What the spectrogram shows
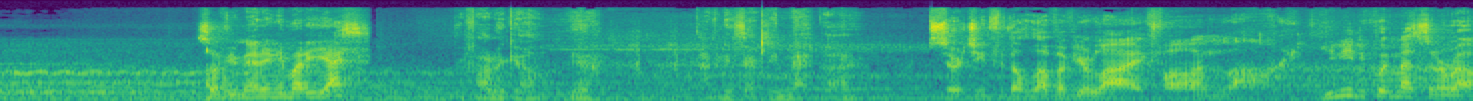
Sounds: speech

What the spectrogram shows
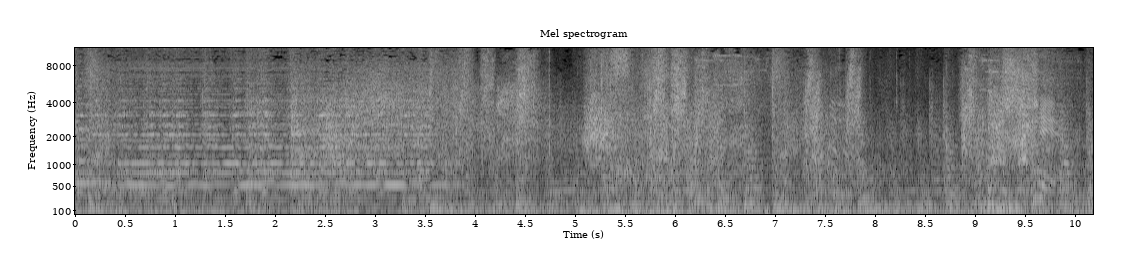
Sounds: speech
music

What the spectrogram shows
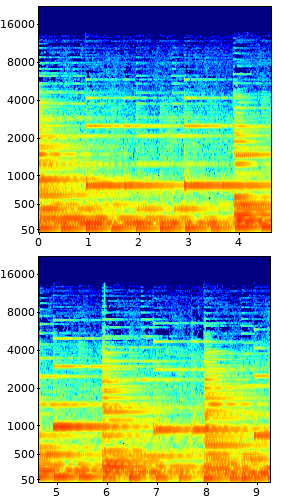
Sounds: music

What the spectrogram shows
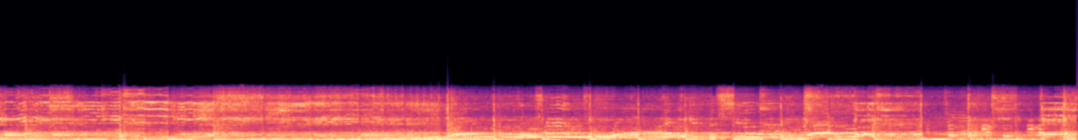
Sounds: orchestra
drum kit
musical instrument
drum
music

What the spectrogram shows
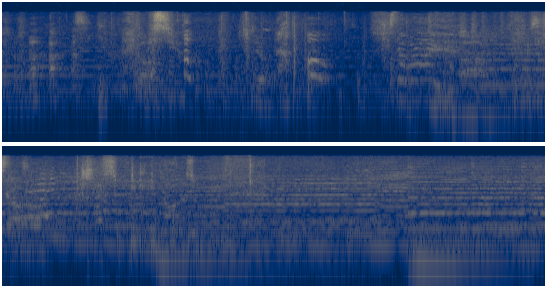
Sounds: theme music
music
speech

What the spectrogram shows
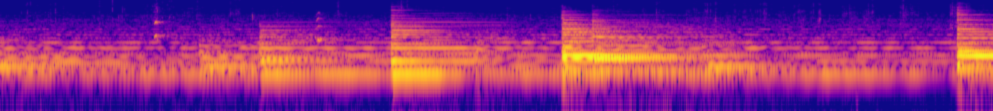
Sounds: animal
bow-wow
dog
pets
speech
whimper (dog)

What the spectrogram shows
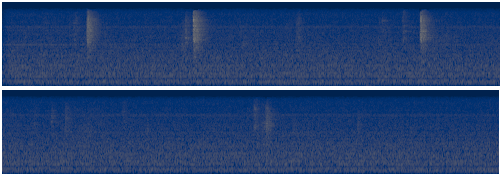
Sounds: silence

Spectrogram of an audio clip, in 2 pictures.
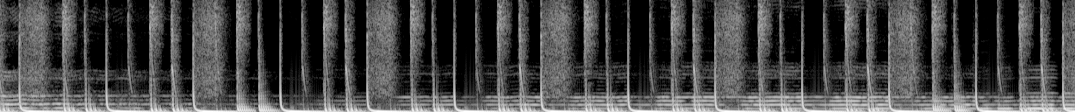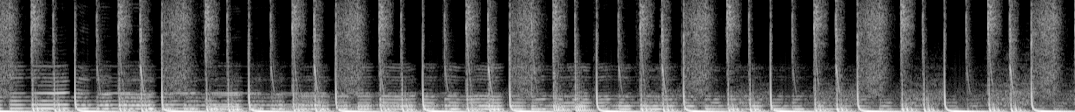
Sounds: techno
electronic music
music

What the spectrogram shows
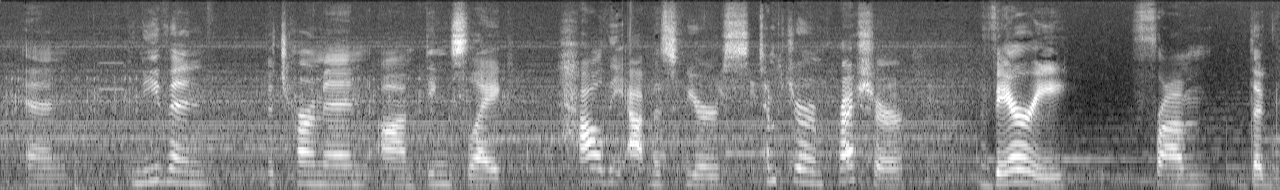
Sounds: speech
music
inside a small room

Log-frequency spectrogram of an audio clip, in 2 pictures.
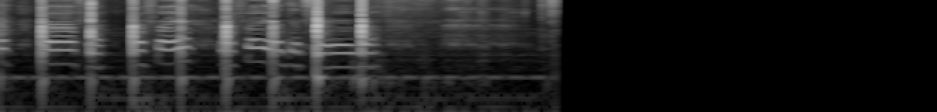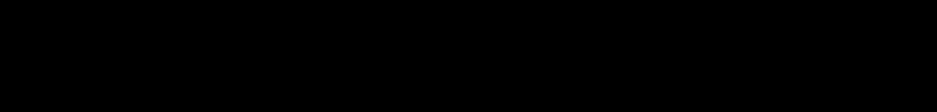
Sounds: music

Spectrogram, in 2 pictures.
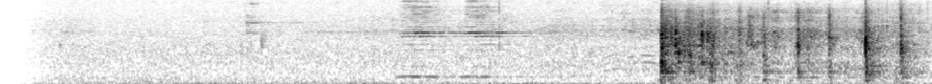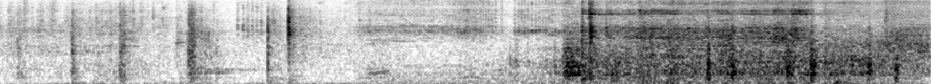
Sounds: skateboarding
skateboard

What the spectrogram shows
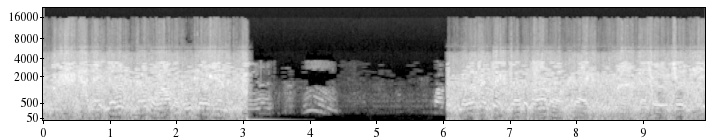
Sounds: speech

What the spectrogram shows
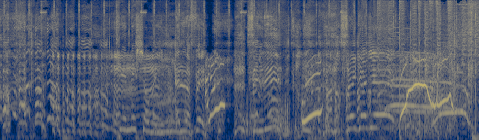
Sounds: speech
music

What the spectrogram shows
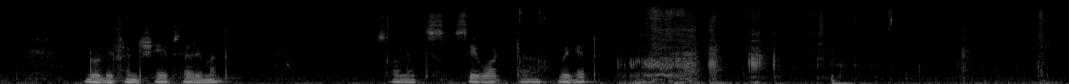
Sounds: inside a small room
speech

